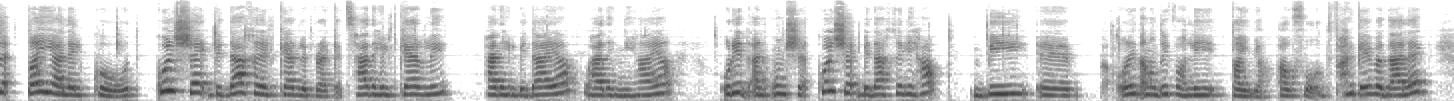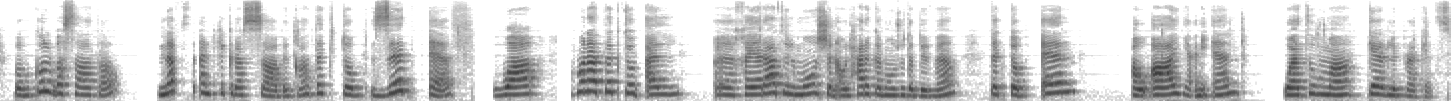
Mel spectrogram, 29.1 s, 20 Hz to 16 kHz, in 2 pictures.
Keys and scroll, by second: 0.0-2.8 typing, 5.2-10.7 typing, 14.1 typing, 18.8-19.7 typing, 26.7 typing, 28.6-29.0 typing.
